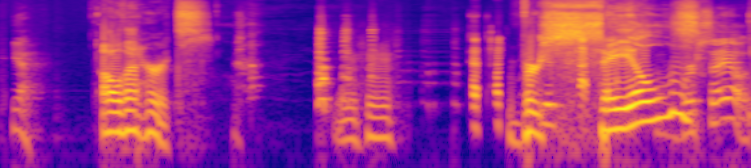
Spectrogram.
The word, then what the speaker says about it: Versailles: Versales.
